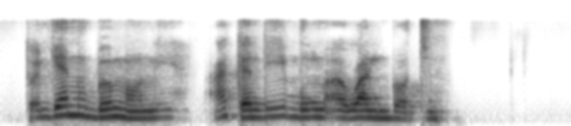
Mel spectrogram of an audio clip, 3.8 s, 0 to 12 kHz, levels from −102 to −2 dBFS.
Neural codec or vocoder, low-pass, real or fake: codec, 16 kHz, 1 kbps, X-Codec, HuBERT features, trained on general audio; 7.2 kHz; fake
